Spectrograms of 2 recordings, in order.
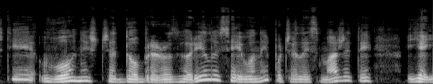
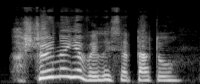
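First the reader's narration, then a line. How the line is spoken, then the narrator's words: Loud announcement. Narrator (Ukrainian): голосно повідомив Персі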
